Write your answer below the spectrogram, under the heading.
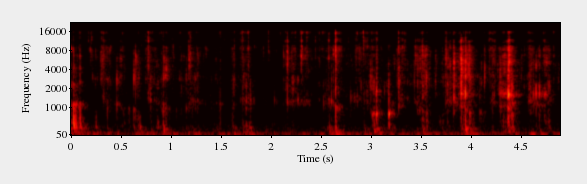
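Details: A golden retriever puppy has its first taste of raw lamb indoors. Close, crackling chewing is heard, with bright crunches that grow louder and more frequent toward the end.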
